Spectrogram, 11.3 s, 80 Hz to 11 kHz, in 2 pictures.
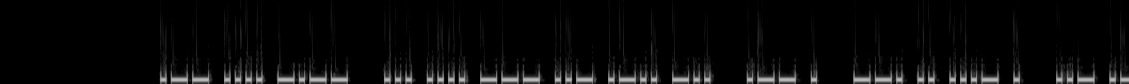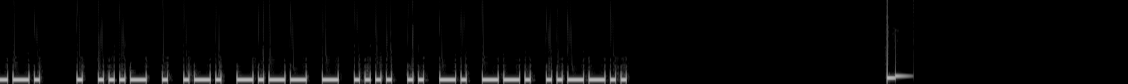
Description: Morse code, heard as a keyed tone, about 44 wpm, 700 Hz. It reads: WHY SHOULD WE GIVE UP EVERYTHING?
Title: Sentences from Top 700 Words 45wpm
